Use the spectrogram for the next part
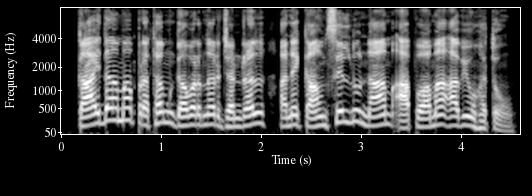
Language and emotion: Gujarati, neutral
